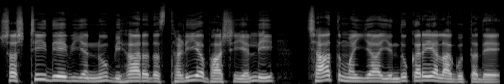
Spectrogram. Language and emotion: Kannada, neutral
